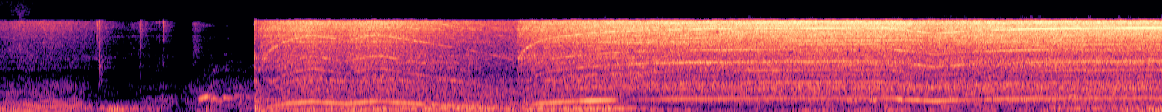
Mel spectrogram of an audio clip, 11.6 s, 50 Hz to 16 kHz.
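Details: Modern SIM-100B grinder after replacing disintegrated bearings and refitting the carbon brushes; after handling clatter it spins up to a steady smooth whine with no grinding, running normally.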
